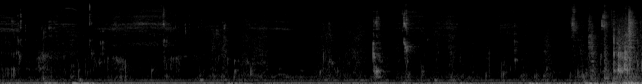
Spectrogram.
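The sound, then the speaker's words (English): Wet chewing of a soft Birthday Cake Remix flavoured cake, with irregular smacking and clicking mouth sounds over a low steady hum. No one speaks. “That water wasn't enough to wash it down.”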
